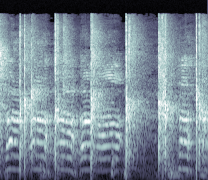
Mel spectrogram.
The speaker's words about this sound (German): Das Live-Publikum tobt. Irgendwer hat außer Takt geklatscht.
